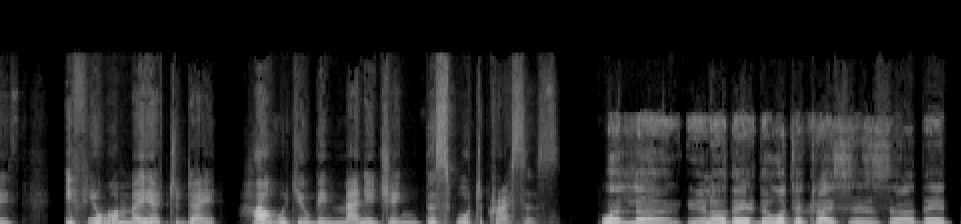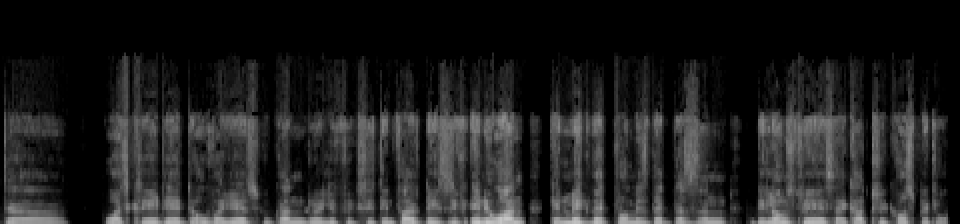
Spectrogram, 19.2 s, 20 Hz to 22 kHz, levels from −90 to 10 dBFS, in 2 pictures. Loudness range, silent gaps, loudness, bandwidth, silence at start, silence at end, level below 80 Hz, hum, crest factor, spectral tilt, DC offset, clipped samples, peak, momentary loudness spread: 6 LU; 0.51-0.64 s, 2.31-2.35 s, 5.77-5.97 s, 9.55-9.60 s, 10.32-10.37 s, 10.49-10.62 s, 15.04-15.10 s; -27 LUFS; 17 kHz; 0 s; 0.15 s; -68 dBFS; none; 22 dB; -5.5 dB/octave; under 0.1%; under 0.1%; -6 dBFS; 12 LU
